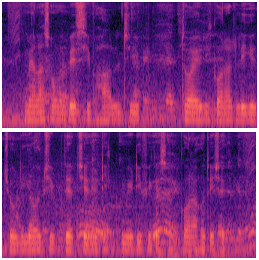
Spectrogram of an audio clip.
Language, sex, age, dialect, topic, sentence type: Bengali, male, 18-24, Western, agriculture, statement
